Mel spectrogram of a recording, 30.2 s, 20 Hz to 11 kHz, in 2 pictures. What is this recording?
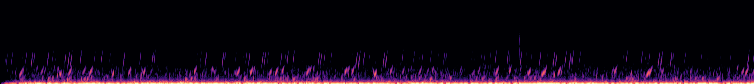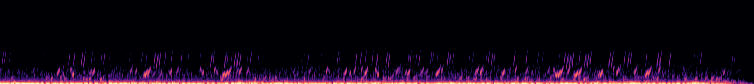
A series of sounds made using the wonderful filters from FabFilter Twin 2 and which I have layered and put together using Audicity. These samples remind me of deep bubbling water or simmering food cooking away in a pot or when as a kid blowing air into your drink through a straw and getting told off by your parents for making inappropriate noises. I have uploaded the different files for these and even the layered sample. I hope you like.
Boiling, Bubbles, Bubble-sound-effect, Bubbling, Cooking, Cooking-pot, Deep-Bubbling-water, Water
